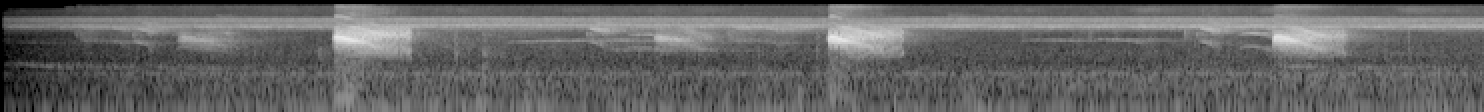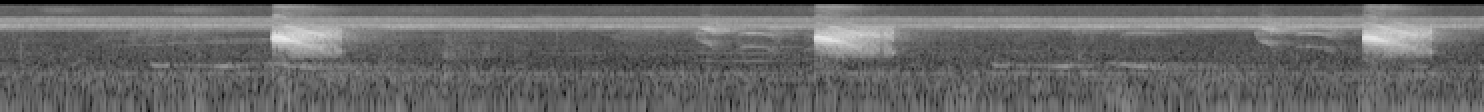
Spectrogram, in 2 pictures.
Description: Thamnomanes ardesiacus, calls and flight call, S. America Eastern Lowlands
